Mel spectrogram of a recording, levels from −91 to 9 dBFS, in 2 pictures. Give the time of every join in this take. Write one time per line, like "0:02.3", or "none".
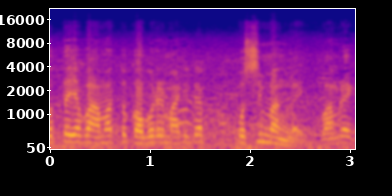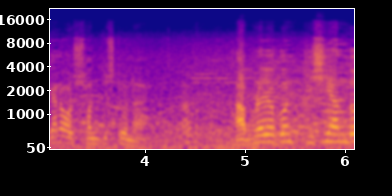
0:02.7
0:04.4

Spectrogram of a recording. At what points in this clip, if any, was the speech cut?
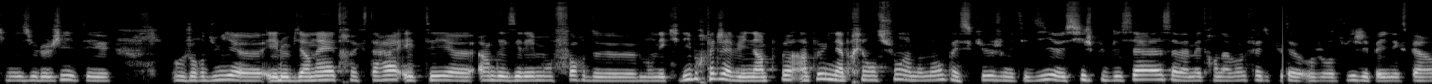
0:07.1
0:12.8

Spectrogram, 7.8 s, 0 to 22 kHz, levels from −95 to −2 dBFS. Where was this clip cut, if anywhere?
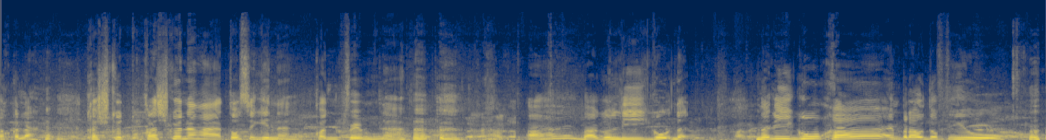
none

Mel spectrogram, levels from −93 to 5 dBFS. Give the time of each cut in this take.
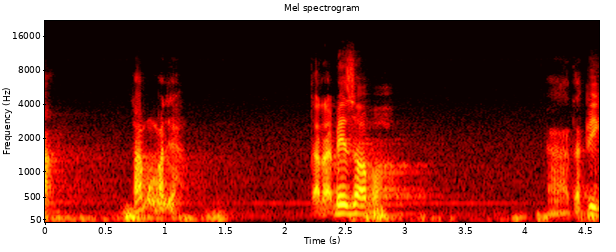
none

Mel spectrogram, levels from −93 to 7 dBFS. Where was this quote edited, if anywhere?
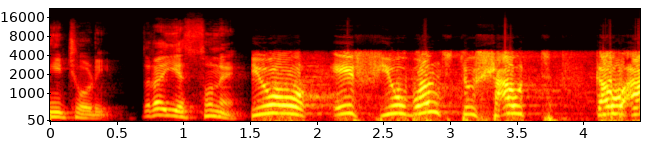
0:01.4

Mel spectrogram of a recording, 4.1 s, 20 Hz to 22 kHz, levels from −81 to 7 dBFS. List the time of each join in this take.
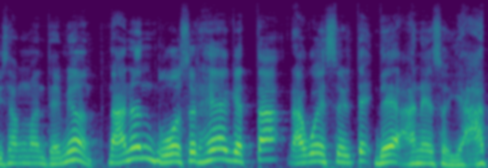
0:00.8
0:03.1

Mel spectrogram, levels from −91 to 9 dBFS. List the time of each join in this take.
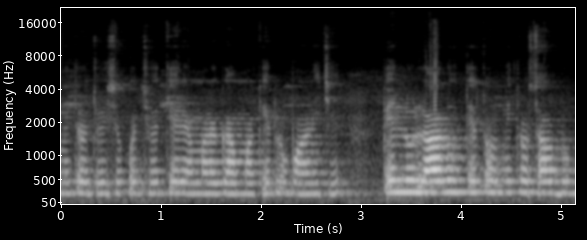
none

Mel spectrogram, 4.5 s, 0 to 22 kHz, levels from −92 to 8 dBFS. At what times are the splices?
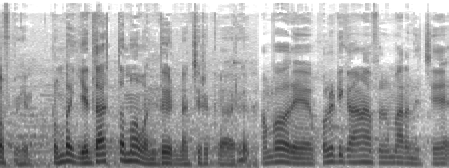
0:02.6

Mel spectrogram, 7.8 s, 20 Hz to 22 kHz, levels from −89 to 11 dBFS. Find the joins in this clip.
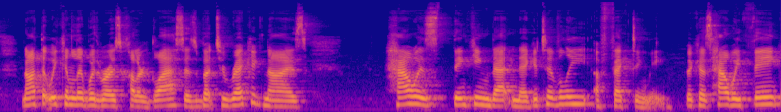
none

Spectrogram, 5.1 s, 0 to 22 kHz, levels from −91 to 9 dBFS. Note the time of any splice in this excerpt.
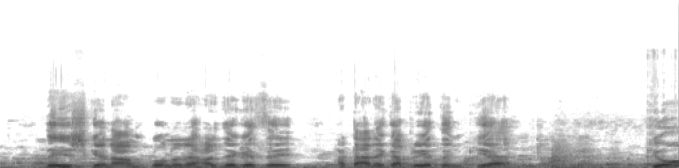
none

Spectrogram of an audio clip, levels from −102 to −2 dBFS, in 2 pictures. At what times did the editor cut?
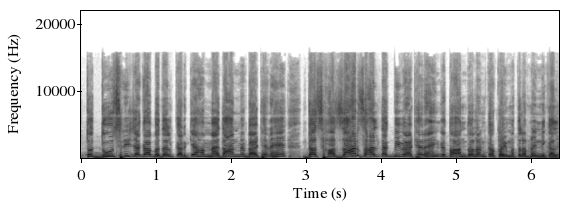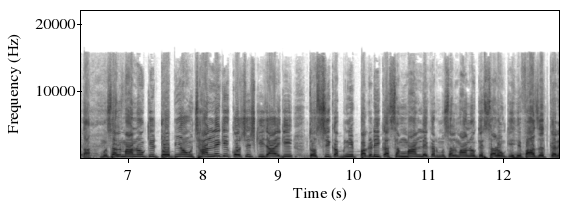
0:06.6

